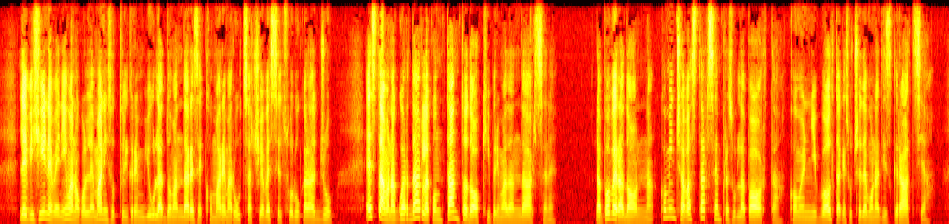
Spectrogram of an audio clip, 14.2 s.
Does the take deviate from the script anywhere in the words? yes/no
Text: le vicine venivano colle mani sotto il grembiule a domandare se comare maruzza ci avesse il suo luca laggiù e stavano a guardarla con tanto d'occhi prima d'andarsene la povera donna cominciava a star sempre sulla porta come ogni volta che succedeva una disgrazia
no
